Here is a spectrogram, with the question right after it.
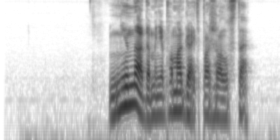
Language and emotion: Russian, angry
